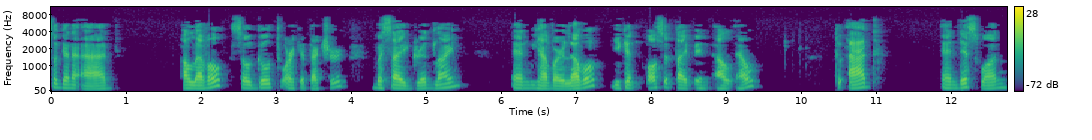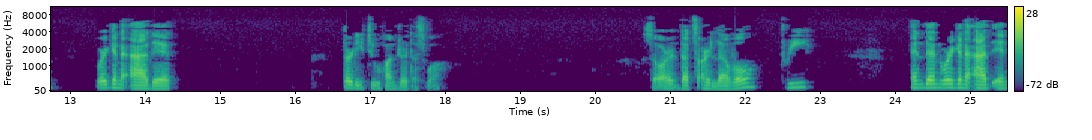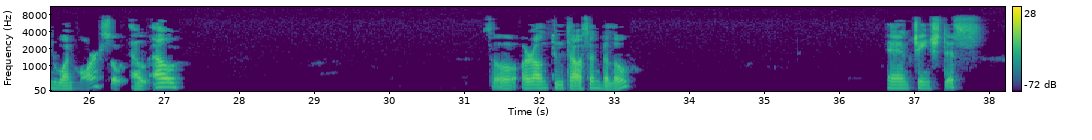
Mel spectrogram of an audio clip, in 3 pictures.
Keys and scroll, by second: 9.8 l, 22.6 Escape, 23.5 Escape, 26.7 l, 26.9 l, 35.3 Escape, 35.6 Escape.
